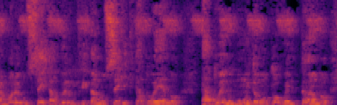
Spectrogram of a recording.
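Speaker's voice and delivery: high, anguished cry for help to his wife; reliving the pain, half yelling; retold crying out. Husband crying out to his wife in pain, high anguished yell. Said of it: "Eu comecei a gritar".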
